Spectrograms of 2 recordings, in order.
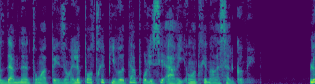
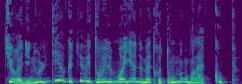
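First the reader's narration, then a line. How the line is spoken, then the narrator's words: Exclaimed. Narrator (French): s'exclama Fred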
